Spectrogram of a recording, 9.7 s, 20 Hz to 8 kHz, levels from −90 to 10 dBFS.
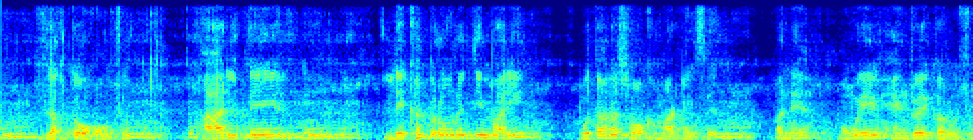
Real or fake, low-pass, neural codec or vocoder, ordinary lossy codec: fake; none; codec, 16 kHz, 4.8 kbps, FACodec; none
